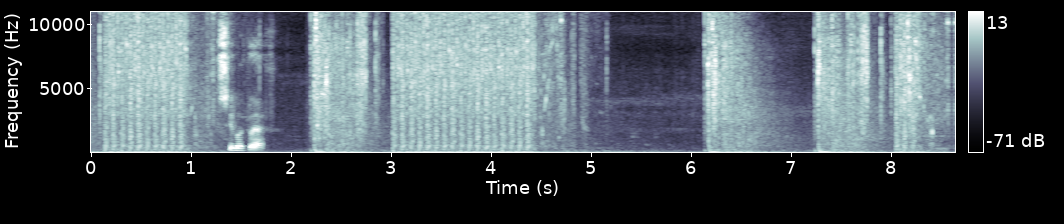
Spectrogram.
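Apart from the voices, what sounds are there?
assault rifle gunfire in the video game Fortnite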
